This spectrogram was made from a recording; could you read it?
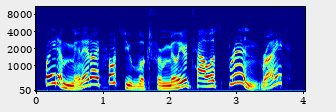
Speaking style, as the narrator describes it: he exclaimed

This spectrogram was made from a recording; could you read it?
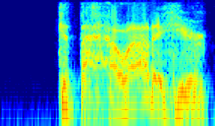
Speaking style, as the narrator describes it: Greg snapped

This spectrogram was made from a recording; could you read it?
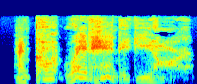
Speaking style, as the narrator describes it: she whispered

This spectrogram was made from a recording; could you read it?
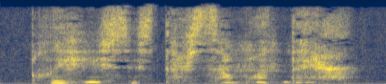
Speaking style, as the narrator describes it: Her voice was humble, choked with tears

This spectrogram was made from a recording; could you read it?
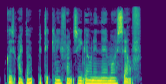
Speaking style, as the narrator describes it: he whispered to Vinny

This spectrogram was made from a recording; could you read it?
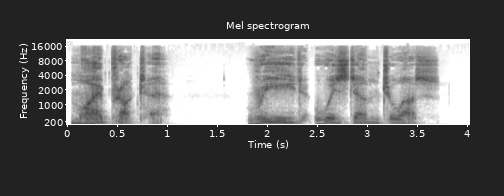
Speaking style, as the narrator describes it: the brawny weapons master said, very softly

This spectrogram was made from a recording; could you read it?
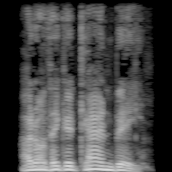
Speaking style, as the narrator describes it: Callahan said

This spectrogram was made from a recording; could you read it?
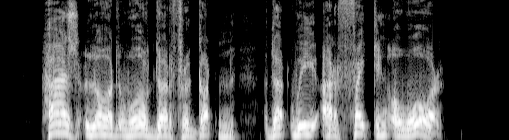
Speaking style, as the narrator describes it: Brendan Blackfish asked sharply

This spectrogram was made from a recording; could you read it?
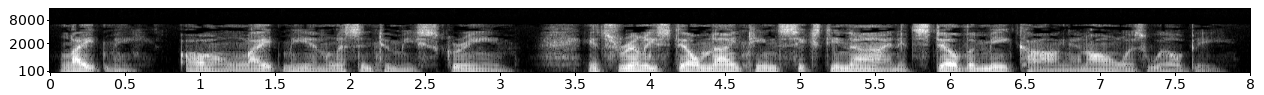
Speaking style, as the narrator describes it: plaster and paper and clay people seem to whisper

